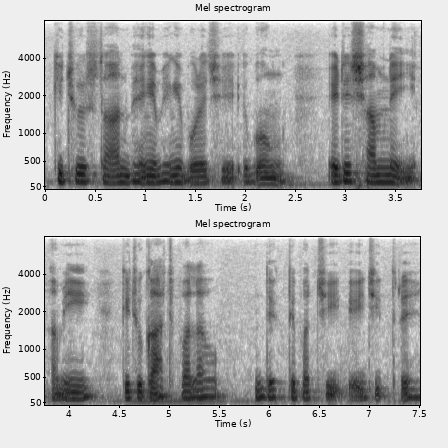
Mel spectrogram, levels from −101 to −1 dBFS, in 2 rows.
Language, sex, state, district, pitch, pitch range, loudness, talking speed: Bengali, male, West Bengal, Dakshin Dinajpur, 125 Hz, 120-140 Hz, -19 LUFS, 120 wpm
